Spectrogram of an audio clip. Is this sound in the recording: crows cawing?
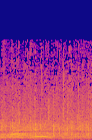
no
